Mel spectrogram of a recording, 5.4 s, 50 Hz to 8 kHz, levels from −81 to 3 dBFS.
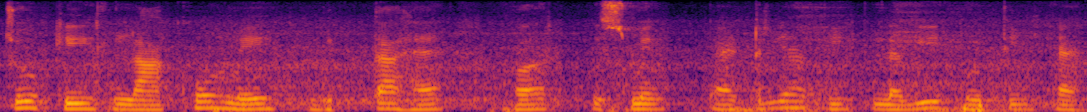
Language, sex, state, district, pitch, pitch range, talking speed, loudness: Hindi, male, Chhattisgarh, Raipur, 135 Hz, 130-145 Hz, 145 wpm, -20 LUFS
